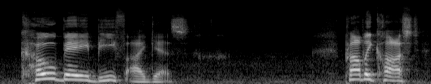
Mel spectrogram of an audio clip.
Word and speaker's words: Kobe: Sonic says pronounced Kobe.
